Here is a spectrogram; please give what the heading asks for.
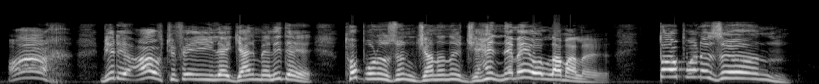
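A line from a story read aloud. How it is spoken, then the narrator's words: Group crying out. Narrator (Turkish): diye haykırıyorlardı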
